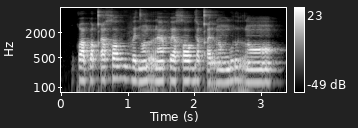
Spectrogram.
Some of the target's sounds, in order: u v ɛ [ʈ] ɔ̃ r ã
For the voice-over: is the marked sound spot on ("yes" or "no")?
no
